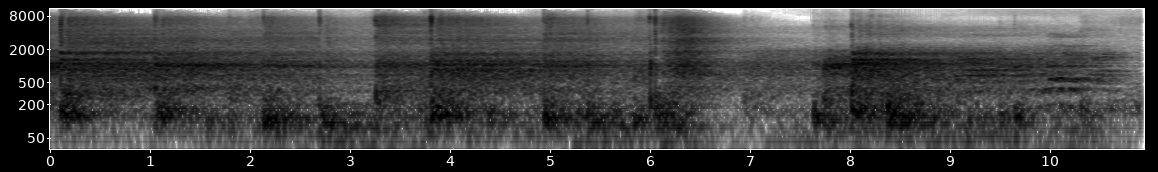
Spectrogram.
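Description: Racquetball rally: the ball cracking off racquets and court walls about once a second, each hit ringing with the echo of the enclosed court.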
